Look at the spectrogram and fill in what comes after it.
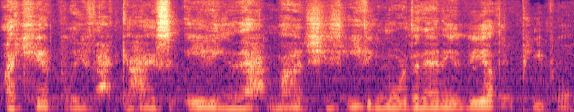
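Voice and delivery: very quiet grumbled mutter under the breath. Voicing a character grumbling about a guest's eating: muttering under her breath. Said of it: "you could kinda hear her under her breath".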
